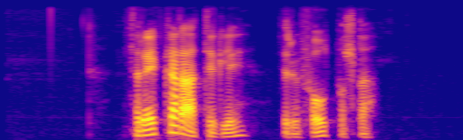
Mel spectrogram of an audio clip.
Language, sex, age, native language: Icelandic, male, 30-39, Icelandic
